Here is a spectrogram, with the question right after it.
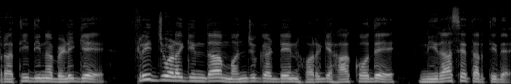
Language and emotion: Kannada, sad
